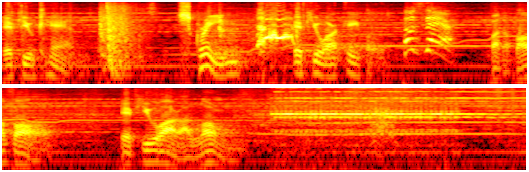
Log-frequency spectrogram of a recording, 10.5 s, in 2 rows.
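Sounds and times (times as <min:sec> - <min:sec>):
speech: 0:00.0 - 0:00.8, 0:01.8 - 0:07.7
telephone ringing in a 1980 horror film: 0:07.1 - 0:10.4.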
